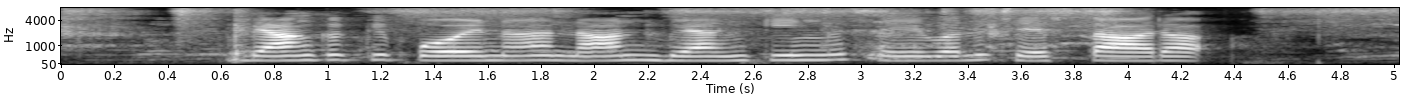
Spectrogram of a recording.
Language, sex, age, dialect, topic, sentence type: Telugu, male, 51-55, Telangana, banking, question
